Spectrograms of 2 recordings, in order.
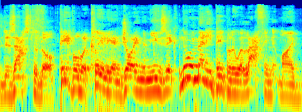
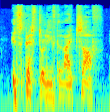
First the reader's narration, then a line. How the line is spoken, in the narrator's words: whispered in a French accent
